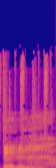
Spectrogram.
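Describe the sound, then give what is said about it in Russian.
A person yawns aloud, a drawn-out voiced exhale whose pitch slides steadily downward over about a second, with no talking around it. “Зеваю тут.”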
